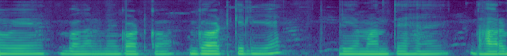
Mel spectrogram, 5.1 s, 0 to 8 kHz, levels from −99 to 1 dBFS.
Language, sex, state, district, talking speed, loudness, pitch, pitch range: Hindi, male, Chhattisgarh, Kabirdham, 140 wpm, -33 LUFS, 140 Hz, 135-145 Hz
